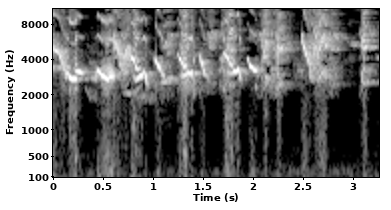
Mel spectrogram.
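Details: Short burst of oriental magpie-robin song, played to train other magpie-robins: rapid rising and falling whistled notes, tightly packed and loud.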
